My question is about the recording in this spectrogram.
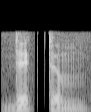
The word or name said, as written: dictum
